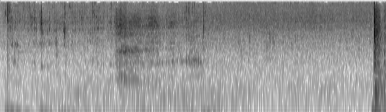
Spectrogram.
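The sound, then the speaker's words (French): Fizzy tonic water is poured in a steady, hissing stream for a few seconds to make a gin cocktail, with carbonated crackle throughout, ending in a sharp clink near the end. No one speaks. “Une rivière de tonique.”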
